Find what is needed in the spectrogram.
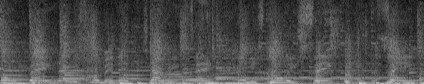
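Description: Hip hop music with a beat, deep bass and vocals.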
